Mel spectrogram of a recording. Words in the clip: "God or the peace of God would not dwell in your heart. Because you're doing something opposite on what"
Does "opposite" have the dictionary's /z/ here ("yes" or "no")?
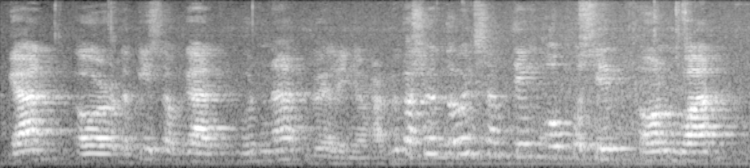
no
